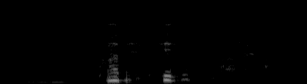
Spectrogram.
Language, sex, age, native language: Icelandic, male, 30-39, Icelandic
